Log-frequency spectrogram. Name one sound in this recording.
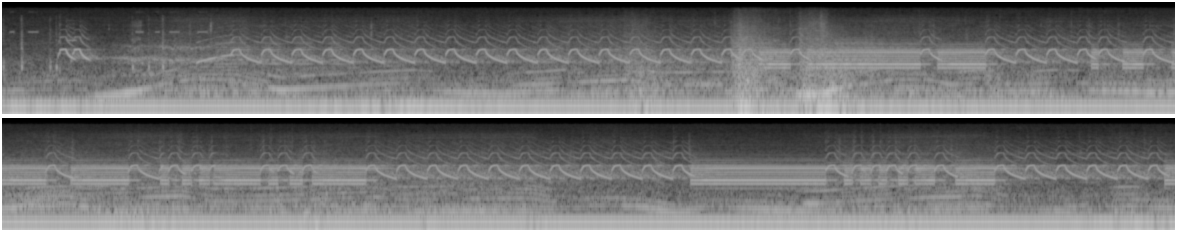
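A car engine revs and drops as the car speeds up and slows.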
